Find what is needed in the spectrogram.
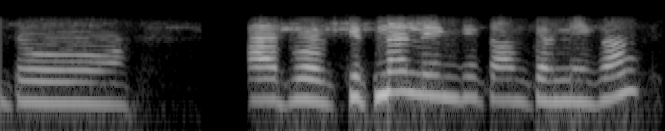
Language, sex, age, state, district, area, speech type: Hindi, female, 30-45, Uttar Pradesh, Mirzapur, rural, conversation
